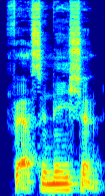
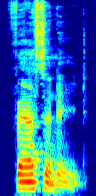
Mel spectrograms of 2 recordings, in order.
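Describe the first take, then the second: First: "fascination" stressed fasci-NA-tion; stress before the ending. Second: "Fascinate" stressed FAS-ci-nate; stress on first syllable. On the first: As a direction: land on NA in "fascination". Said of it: "the stress comes right before the ending". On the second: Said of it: "is actually the first syllable of these words". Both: Shown as a demonstration.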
